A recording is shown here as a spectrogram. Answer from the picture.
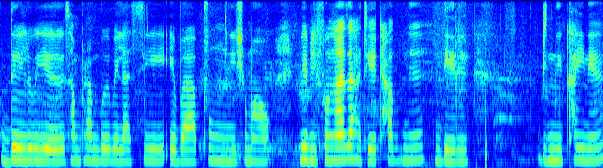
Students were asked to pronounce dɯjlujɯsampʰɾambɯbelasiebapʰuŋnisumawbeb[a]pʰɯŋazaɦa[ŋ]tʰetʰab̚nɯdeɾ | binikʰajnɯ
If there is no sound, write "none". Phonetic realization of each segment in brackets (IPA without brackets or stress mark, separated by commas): i, none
